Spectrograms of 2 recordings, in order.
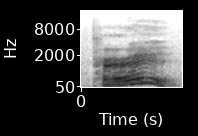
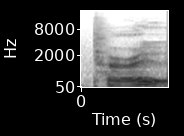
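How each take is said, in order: First: Put-on louder, swooping Australian accent; hammed-up Australian drawl. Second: Said in the usual way. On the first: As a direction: say it like an Aussie, pitched up. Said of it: "Someone's from Australia".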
